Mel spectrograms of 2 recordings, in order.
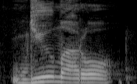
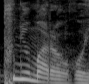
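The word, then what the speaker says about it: πνεῦμα: 거의 100% 루아가 뉴마로 해석이 돼요. 많은 분들은 푸뉴마라고 얘기하죠. 근데 원래 피는 묵음이에요. 그래서 뉴마.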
